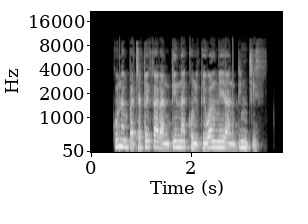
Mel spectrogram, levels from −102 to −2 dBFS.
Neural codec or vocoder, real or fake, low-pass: none; real; 9.9 kHz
